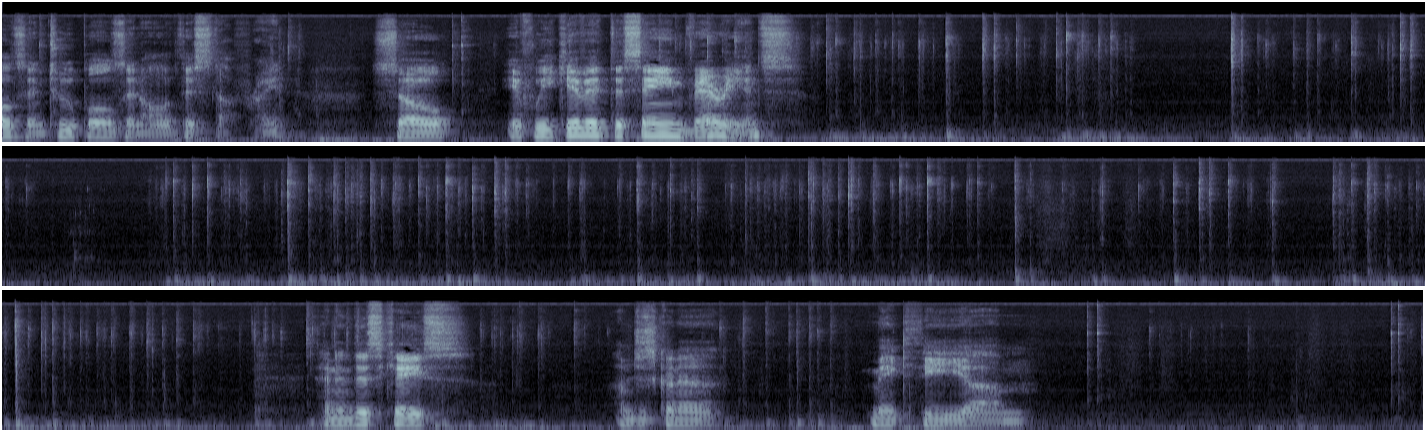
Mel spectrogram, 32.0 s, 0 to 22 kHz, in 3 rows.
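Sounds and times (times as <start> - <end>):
typing on computer keyboard: 6.0 - 8.5, 9.2 - 10.8, 11.8 - 24.0, 24.8 - 25.8, 26.7 - 27.6, 31.8 - 32.0.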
